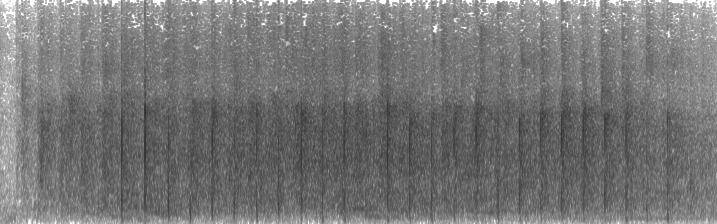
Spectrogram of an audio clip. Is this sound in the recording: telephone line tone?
no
